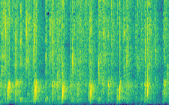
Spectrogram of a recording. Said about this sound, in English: How about a round of applause, firstly, to the riders?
